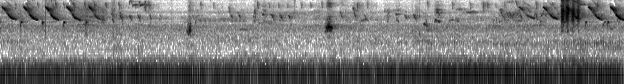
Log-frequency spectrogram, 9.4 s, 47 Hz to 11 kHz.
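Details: Yellow-breasted chat at Osborn Metropark, Huron, Ohio, 23 May 2023, mid-morning: repeated sharp downslurred whistles in quick series, a brief harsh burst near the end, and scattered clicks over a persistent low rumble.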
